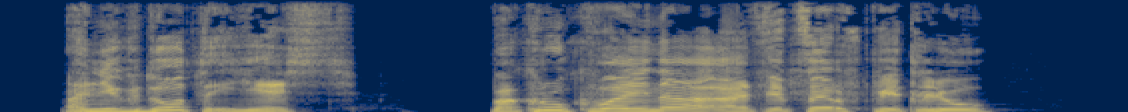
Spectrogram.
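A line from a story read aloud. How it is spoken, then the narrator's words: Yelling. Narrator (Russian): орал я, словно это ты шила дело на Ивана в далеком 44-м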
